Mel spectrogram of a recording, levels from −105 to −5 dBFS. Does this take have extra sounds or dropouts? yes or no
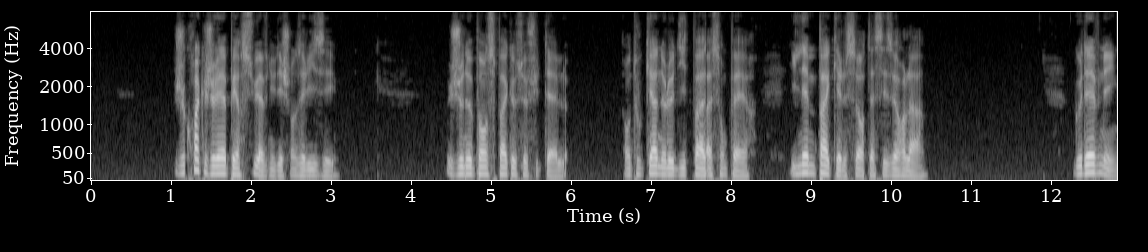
no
